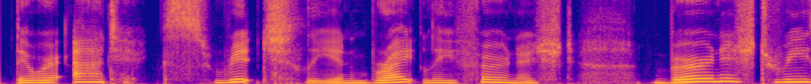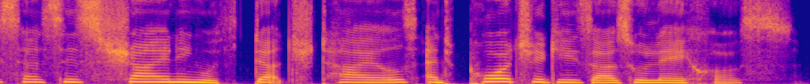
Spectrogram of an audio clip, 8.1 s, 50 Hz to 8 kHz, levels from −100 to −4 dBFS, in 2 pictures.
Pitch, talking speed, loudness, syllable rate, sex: 230 Hz, 120 wpm, -18 LUFS, 4.8 syllables/s, female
